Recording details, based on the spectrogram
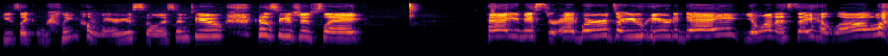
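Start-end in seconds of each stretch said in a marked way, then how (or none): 4.9-8.8 put-on broad, heavy Southern accent, pitched up. Quoting a guy she finds hilarious, in a thick southern accent. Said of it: "really thick Southern accent".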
